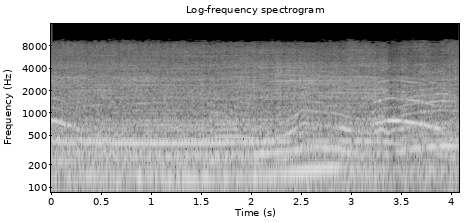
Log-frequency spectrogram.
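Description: Superbike engine held at high revs while its rear tyre spins in a burnout, the pitch climbing slightly just past the middle.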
